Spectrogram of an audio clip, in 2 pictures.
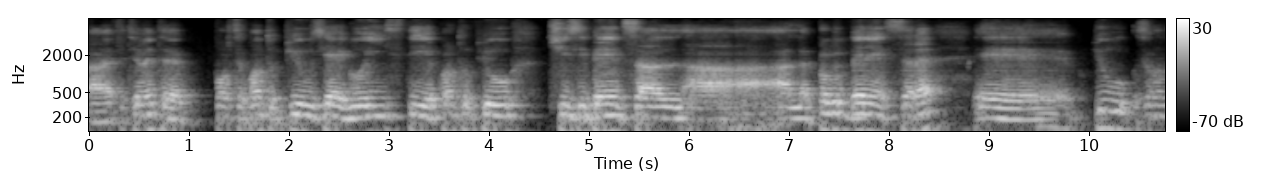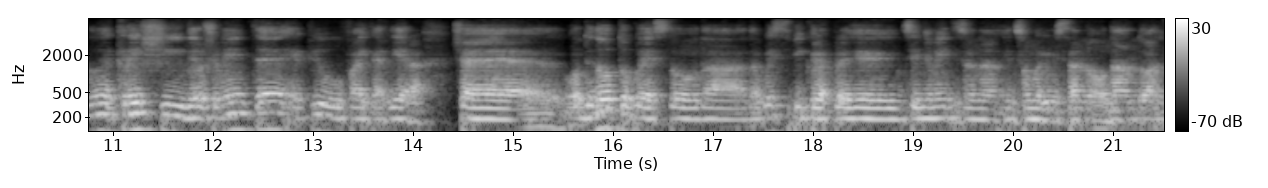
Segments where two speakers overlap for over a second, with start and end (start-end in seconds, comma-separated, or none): none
